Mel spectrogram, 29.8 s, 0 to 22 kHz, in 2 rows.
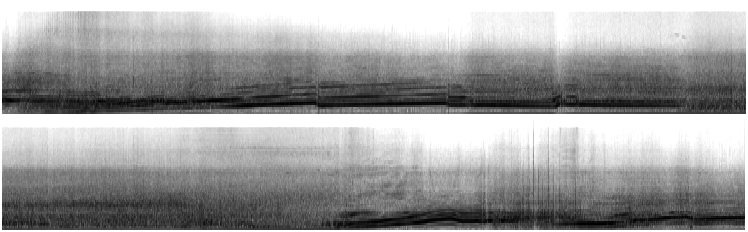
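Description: A BMW X6 M's twin-turbo V8 accelerating hard away, its note climbing and dropping back at upshifts roughly every two to three seconds. Then a stretch of rougher engine and tyre noise from cars on cobbles. Near the end comes a Ferrari 812 GTS's V12 revving up sharply, shifting and pulling away.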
